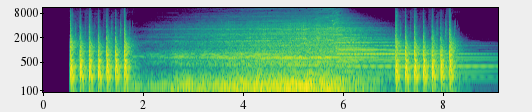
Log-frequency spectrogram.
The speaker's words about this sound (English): Something, someone, banged on the door urgently.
